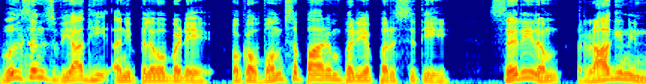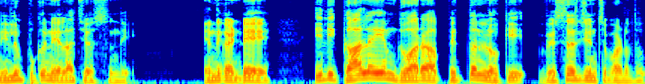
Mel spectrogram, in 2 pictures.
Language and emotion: Telugu, neutral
